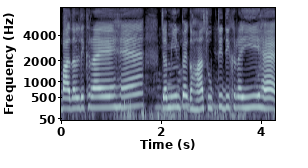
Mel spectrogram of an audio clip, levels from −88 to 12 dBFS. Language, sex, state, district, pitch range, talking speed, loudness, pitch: Hindi, female, Uttar Pradesh, Varanasi, 250-270 Hz, 155 wpm, -16 LUFS, 260 Hz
